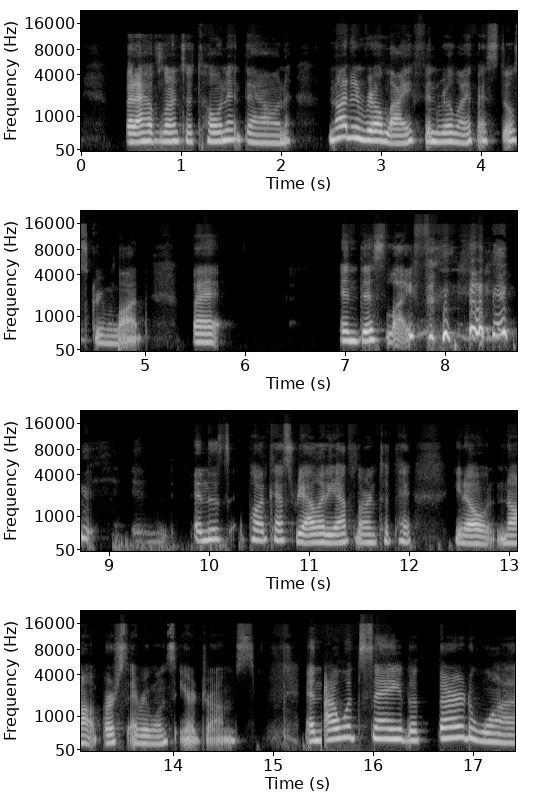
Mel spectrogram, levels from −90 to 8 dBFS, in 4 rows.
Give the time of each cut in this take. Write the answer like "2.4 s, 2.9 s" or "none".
9.8 s, 15.5 s

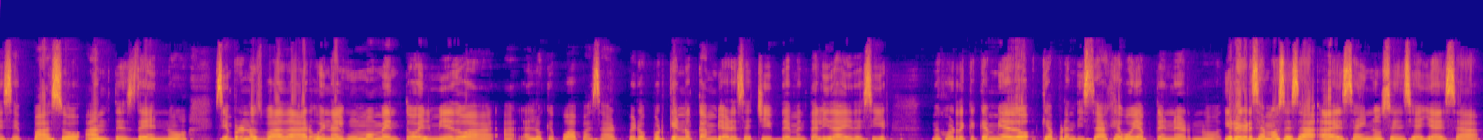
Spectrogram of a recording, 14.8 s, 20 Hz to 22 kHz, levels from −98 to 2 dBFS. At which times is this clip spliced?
12.2 s

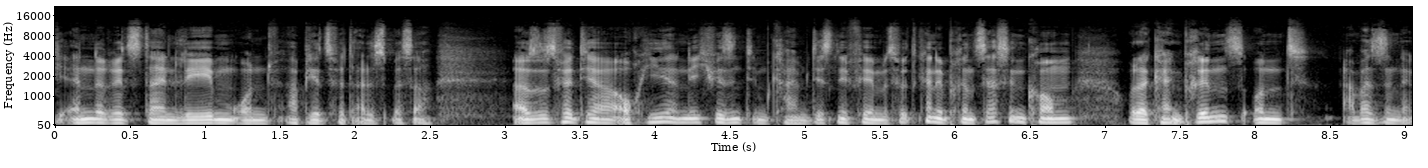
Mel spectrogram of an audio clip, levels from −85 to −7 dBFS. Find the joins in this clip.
3.1 s

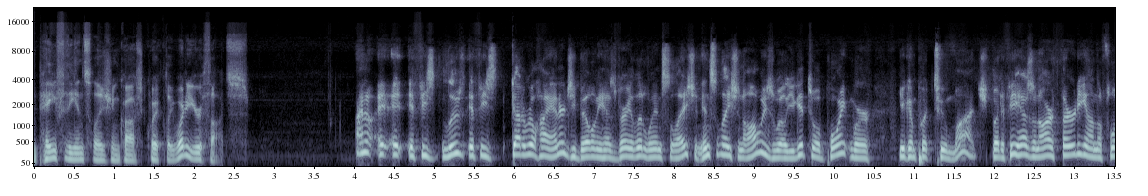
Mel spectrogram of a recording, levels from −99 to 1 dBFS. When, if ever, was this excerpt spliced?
none

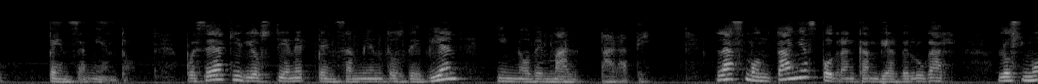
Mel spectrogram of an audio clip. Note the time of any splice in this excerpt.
7.1 s

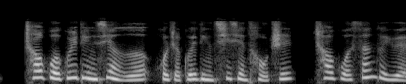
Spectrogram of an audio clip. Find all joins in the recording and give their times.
3.1 s

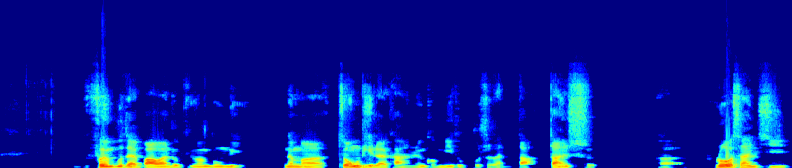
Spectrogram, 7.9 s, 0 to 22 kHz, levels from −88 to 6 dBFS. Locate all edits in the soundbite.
6.5 s

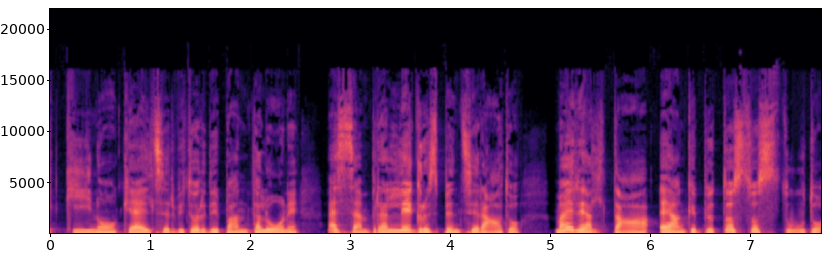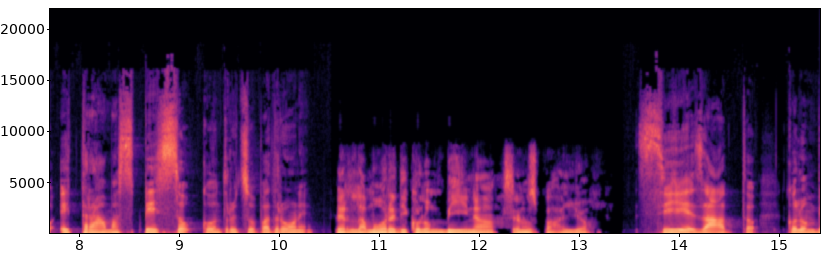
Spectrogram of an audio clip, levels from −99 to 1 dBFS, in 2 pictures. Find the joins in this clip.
none

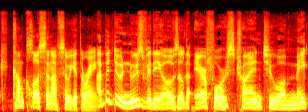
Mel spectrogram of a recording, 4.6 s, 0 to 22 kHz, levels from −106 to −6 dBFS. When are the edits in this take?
2.8 s

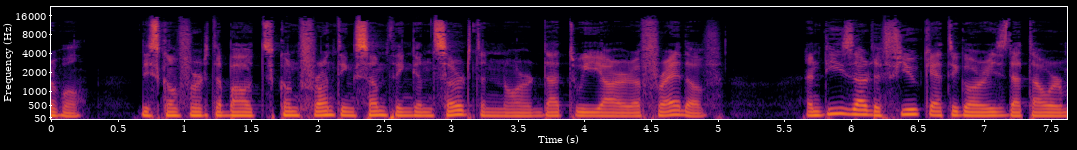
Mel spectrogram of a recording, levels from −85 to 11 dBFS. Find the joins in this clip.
6.1 s

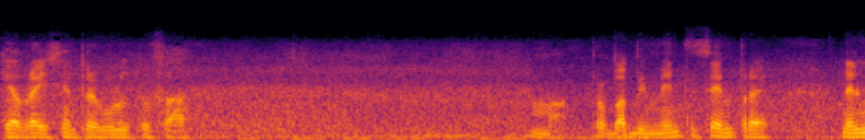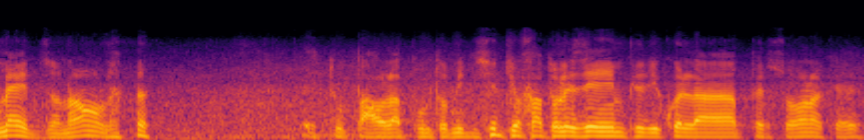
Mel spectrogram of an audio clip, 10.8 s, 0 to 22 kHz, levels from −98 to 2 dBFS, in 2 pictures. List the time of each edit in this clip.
3.3 s, 7.3 s

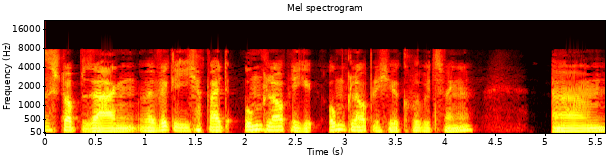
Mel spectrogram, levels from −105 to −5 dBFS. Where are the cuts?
none

